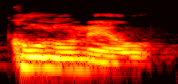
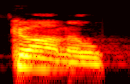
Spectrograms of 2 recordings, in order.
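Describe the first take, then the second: First: The two O vowels are pronounced. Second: The two O vowels are silent. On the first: The speaker calls it wrong. "It's not colonel. That's wrong" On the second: The speaker calls it right. "even the two O's are silent"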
